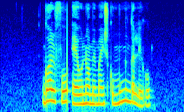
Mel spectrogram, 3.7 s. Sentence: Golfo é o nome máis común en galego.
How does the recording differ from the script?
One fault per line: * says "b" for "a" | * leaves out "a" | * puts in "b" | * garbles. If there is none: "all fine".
all fine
